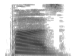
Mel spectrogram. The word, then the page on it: paws: British English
